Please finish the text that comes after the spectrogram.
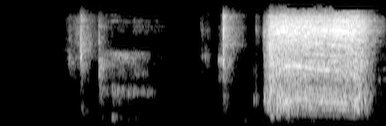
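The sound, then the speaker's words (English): A few brief clicks and clatters, then a power drill revs up, whirring loudly and steadily for just under a second before winding down. “So, oh, drill, drill's over here.”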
